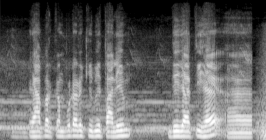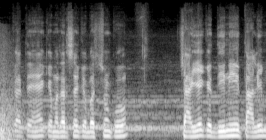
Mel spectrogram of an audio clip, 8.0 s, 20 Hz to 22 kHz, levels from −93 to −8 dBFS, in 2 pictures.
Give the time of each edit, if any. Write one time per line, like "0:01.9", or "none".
0:04.2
